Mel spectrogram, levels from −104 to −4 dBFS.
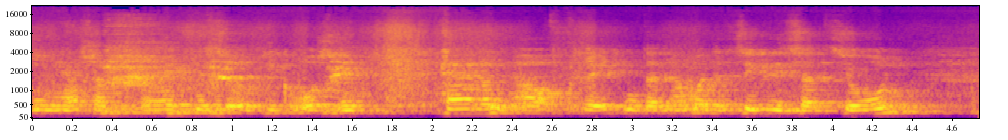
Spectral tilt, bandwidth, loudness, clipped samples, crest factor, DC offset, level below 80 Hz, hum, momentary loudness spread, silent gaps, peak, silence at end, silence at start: -3.5 dB/octave; over 20 kHz; -13 LUFS; under 0.1%; 12 dB; under 0.1%; -76 dBFS; none; 3 LU; none; 0 dBFS; 0 s; 0 s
